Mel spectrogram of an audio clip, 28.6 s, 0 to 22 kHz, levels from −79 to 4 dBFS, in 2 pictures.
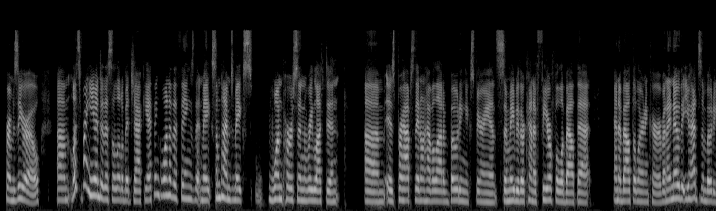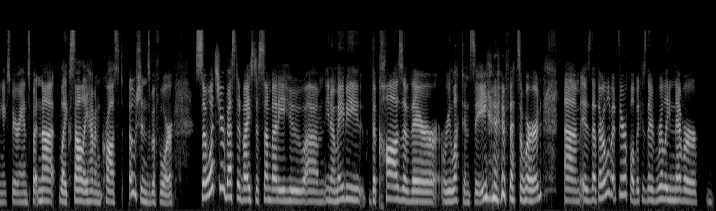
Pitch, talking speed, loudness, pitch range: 205 Hz, 205 wpm, -26 LUFS, 190-225 Hz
